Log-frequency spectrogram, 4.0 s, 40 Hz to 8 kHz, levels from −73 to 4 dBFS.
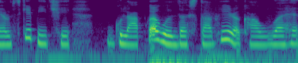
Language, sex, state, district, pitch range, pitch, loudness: Hindi, female, Jharkhand, Ranchi, 190-215 Hz, 195 Hz, -21 LUFS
